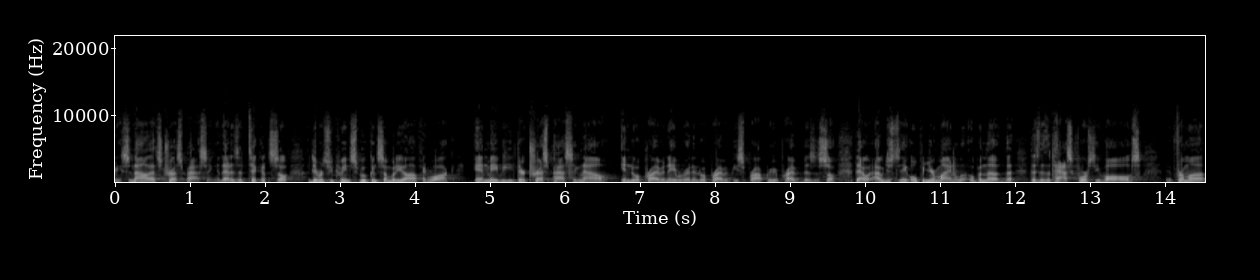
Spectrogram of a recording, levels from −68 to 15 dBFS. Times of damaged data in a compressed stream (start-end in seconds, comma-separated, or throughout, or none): 1.98, 4.09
